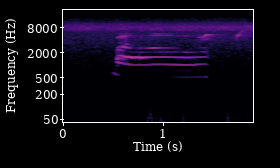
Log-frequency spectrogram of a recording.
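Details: A single clear, drawn-out meow from a female street cat met during a daytime walk, rich in harmonics and falling slightly at the end, in quiet surroundings.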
